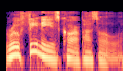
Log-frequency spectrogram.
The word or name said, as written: Ruffini's corpuscle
